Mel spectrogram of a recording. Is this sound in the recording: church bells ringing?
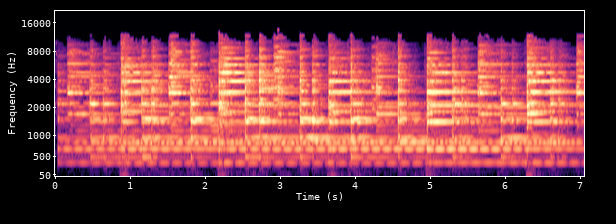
yes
